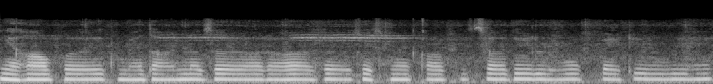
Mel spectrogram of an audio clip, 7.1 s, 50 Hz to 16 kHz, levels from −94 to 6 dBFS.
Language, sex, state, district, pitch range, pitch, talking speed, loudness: Hindi, female, Bihar, Madhepura, 190-200 Hz, 195 Hz, 125 wpm, -17 LUFS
